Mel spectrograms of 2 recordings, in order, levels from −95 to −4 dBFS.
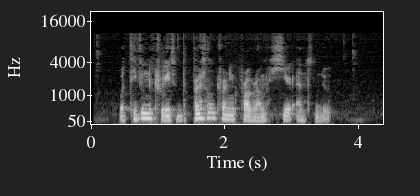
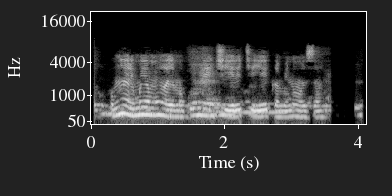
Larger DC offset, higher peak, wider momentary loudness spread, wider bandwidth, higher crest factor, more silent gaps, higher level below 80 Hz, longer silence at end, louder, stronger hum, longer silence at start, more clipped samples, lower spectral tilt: neither; about the same, -8 dBFS vs -6 dBFS; about the same, 12 LU vs 11 LU; first, 11.5 kHz vs 7.6 kHz; first, 20 dB vs 14 dB; second, none vs 3.80-3.93 s; first, -48 dBFS vs -64 dBFS; first, 0.8 s vs 0.05 s; second, -27 LUFS vs -21 LUFS; neither; first, 0.4 s vs 0.05 s; neither; first, -6.5 dB/octave vs -4.5 dB/octave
